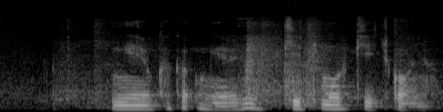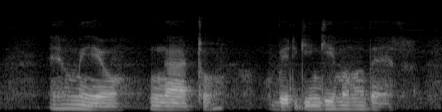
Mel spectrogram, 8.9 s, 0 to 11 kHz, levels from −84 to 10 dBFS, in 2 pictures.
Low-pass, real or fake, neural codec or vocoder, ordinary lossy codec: 9.9 kHz; real; none; none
